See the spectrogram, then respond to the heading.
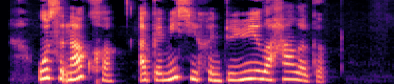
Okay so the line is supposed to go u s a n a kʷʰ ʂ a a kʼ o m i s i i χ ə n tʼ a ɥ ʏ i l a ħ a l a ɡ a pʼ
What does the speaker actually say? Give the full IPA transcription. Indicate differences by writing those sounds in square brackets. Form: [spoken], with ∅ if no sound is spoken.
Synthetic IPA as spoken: u s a n a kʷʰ [χ] a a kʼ o m i s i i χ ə n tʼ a ɥ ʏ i l a ħ a l a ɡ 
